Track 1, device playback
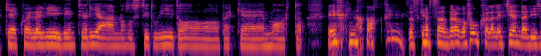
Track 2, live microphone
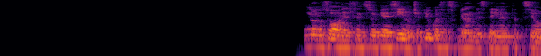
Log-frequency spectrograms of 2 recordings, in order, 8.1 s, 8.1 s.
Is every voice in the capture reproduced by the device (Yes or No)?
No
